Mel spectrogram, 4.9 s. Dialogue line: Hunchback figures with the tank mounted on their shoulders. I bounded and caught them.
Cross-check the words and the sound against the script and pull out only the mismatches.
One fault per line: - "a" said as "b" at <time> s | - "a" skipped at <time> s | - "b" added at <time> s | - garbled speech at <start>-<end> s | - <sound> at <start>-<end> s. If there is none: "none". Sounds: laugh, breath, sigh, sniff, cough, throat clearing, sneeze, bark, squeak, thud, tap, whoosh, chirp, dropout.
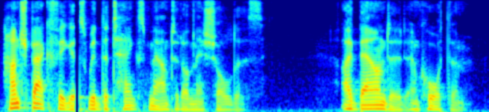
- dropout at 0.7-0.8 s
- "tank" said as "tanks" at 1.1 s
